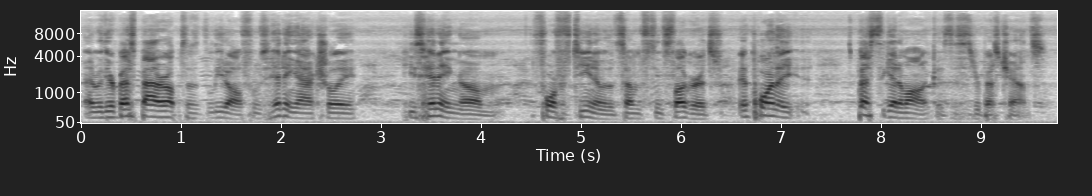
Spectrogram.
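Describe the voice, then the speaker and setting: A man's voice: medium pitch, animated, fairly quick, a bit bright, rough recording. A man giving color commentary on a baseball game, talking it through conversationally. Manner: conversational, thinking aloud about strategy. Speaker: color analyst.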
